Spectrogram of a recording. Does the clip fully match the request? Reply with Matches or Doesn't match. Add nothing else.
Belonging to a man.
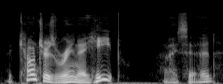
Matches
